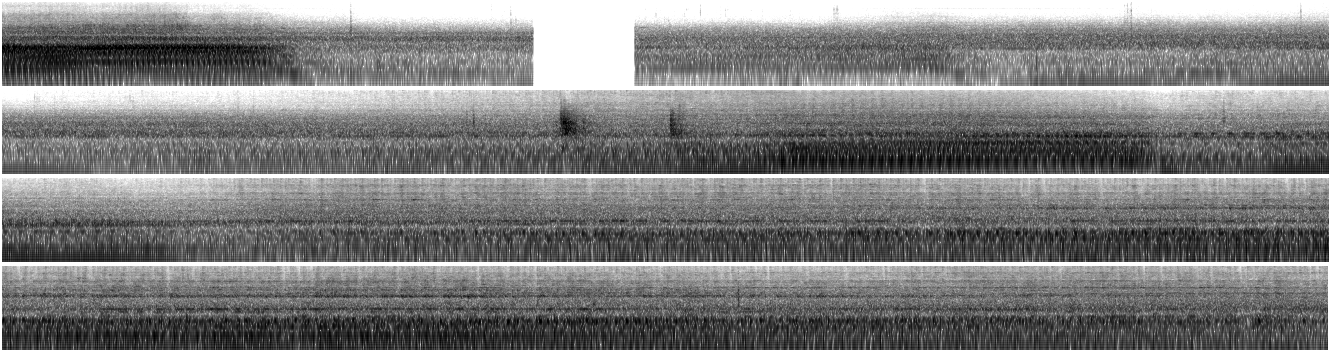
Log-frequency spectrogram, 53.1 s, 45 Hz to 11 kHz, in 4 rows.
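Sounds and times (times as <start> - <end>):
vee eight engine idling: 13.6 - 23.0, 24.8 - 53.0
sharp engine knocks: 18.8 - 20.6.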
